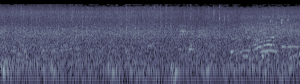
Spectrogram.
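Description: Heavy rain pouring steadily onto wet tarmac: a dense, even hiss.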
